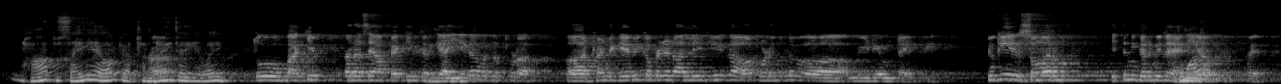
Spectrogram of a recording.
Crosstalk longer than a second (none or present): none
